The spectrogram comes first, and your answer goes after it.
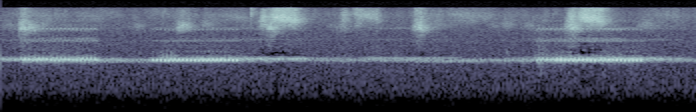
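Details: On a warm Bulgarian summer night, crickets chirp in the grass: one sustained piercing trill swelling and fading in loud bursts, joined by occasional sharp high chirps from other insects.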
